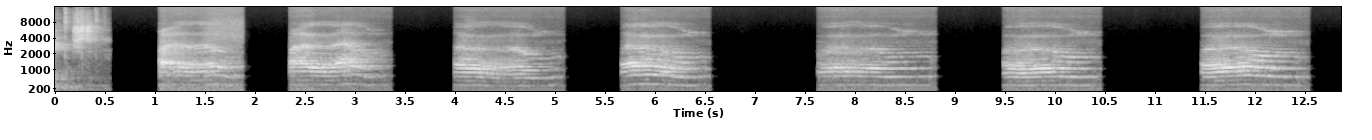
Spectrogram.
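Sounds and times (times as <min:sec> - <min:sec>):
cat's low throaty meows: 0:01.1 - 0:03.4, 0:04.0 - 0:05.1, 0:05.7 - 0:06.6, 0:07.7 - 0:08.8, 0:09.5 - 0:10.5, 0:11.5 - 0:12.6.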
